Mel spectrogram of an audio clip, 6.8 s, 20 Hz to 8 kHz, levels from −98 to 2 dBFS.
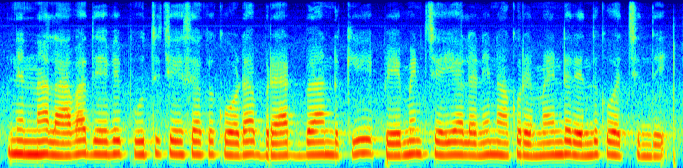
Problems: constant background noise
